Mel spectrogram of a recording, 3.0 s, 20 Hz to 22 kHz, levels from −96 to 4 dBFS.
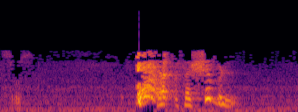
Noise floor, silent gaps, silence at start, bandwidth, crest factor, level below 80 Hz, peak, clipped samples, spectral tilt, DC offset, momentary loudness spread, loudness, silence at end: -47 dBFS; none; 0.15 s; 4.3 kHz; 22 dB; -52 dBFS; 0 dBFS; under 0.1%; -7 dB/octave; under 0.1%; 13 LU; -19 LUFS; 0.6 s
